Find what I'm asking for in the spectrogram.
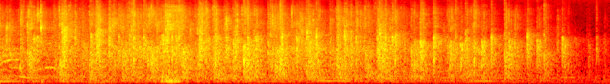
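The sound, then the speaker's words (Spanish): A crowd breaks into sustained applause offered to God, dense overlapping claps holding steady for several seconds before thinning out and fading at the end. “Un aplauso al que vive.”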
